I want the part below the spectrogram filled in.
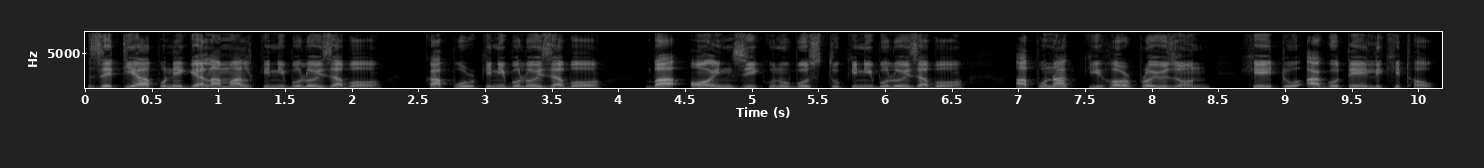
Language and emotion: Assamese, neutral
